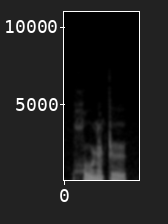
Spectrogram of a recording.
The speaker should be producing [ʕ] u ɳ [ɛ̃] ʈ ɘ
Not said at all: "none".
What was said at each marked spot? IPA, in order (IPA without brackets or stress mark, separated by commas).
χ, ɛ̃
